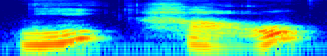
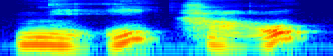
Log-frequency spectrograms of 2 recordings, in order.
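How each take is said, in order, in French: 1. La première syllabe monte, au deuxième ton. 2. La première syllabe descend bien bas, au troisième ton. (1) "on modifie le premier troisième ton en deuxième ton" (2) "à la place de dire ni hao"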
